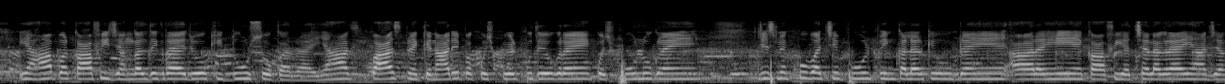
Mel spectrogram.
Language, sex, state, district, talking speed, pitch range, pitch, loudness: Hindi, female, Chhattisgarh, Sukma, 240 wpm, 245-260 Hz, 255 Hz, -24 LUFS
